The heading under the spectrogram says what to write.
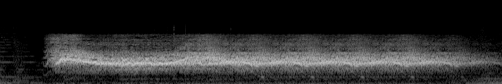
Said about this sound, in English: you hear a shrill yell that tears at your soul. Where does it come from? You hear it clearly coming from the north, across that chasm.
